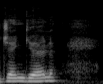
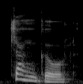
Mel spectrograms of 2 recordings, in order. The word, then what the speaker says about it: jungle: Vous avez tendance à la prononcer E cette fois, fun, enfin un espèce de E bizarre, fun, jungle, et ça n'est pas ça. Ça sera fun, jungle.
